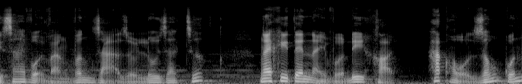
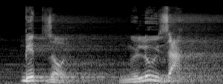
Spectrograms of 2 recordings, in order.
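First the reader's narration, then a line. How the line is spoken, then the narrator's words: Roaring. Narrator (Vietnamese): Hắc Hổ gầm lên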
